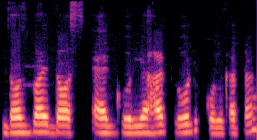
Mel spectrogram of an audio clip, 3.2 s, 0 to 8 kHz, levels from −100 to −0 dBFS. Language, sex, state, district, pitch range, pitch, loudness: Bengali, male, West Bengal, Kolkata, 155-170 Hz, 160 Hz, -18 LUFS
